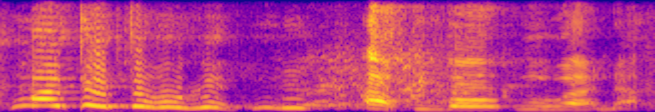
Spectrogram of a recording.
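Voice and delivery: high, slow hammed-up wail; mock wailing widow. Preacher mocking a widow wailing over her husband, high slow mock wail. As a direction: ham up a grieving widow's lament. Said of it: "ada orang meninggal suaminya".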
